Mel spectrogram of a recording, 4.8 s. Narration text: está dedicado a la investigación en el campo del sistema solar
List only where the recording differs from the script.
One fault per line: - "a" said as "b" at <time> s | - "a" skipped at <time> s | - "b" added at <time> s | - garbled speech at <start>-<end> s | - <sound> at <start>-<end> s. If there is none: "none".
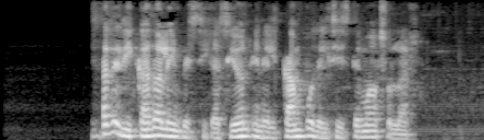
none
